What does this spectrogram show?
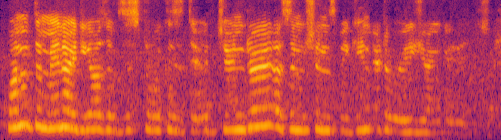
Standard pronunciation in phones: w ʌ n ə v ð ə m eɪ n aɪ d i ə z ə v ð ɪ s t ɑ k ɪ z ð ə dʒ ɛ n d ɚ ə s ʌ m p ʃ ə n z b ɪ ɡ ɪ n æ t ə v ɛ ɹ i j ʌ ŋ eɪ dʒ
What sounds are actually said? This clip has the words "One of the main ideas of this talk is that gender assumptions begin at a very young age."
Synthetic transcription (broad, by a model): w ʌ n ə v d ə m eɪ n aɪ d i ə z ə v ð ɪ s t ɑ k ɪ z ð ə dʒ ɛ n d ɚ ə s ʌ m p ʃ ə n z b ɪ ɡ ɪ n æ t ə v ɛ i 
